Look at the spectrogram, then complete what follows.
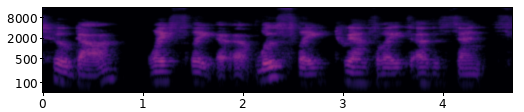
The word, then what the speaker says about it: Hygge: Hygge, pronounced Huga, Huuga, which sounds like, something, that what does that name sound like to you?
